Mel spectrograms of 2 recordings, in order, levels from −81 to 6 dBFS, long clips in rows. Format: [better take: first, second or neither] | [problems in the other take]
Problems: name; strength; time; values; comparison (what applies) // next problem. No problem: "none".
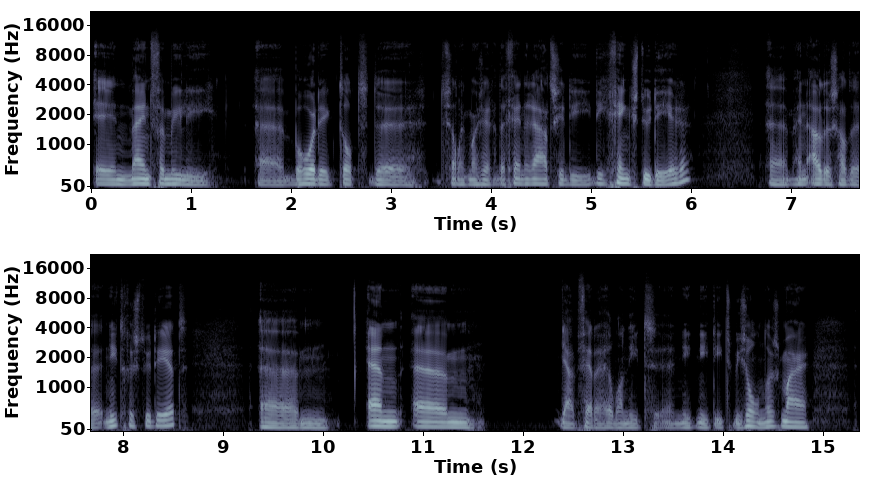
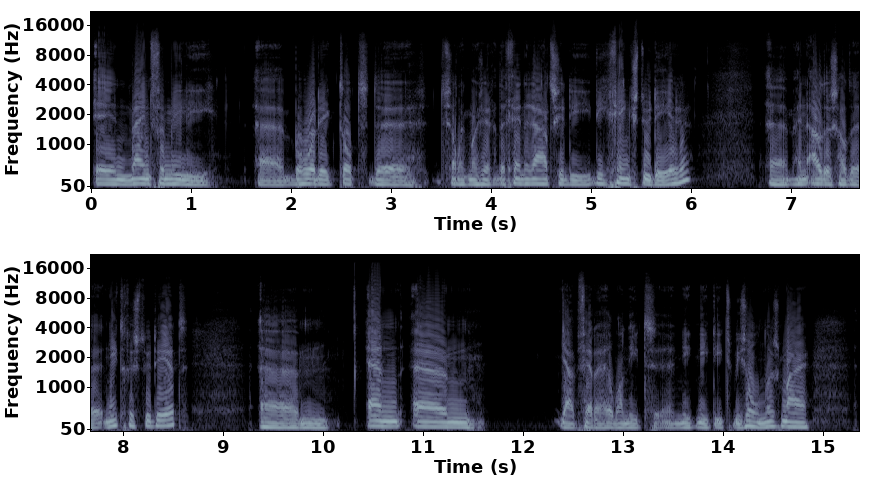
first | distortion; heavy; 8 dB below the speech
